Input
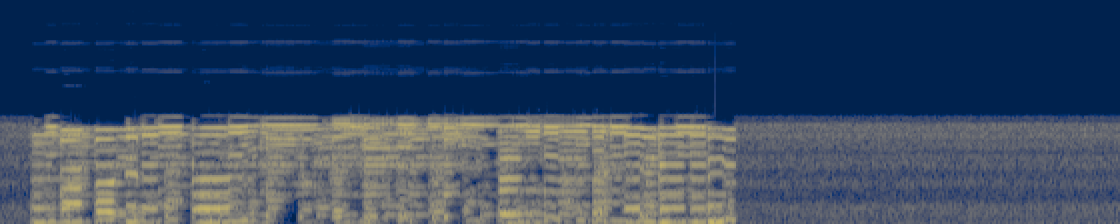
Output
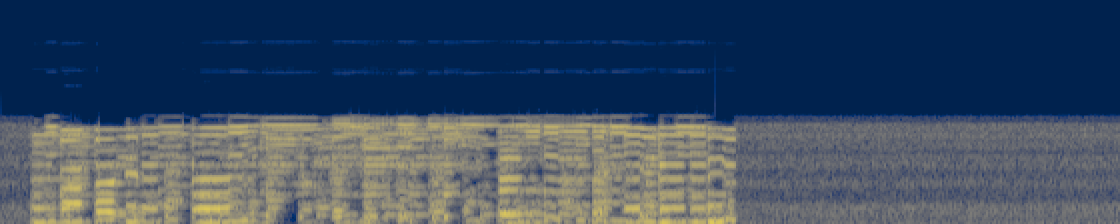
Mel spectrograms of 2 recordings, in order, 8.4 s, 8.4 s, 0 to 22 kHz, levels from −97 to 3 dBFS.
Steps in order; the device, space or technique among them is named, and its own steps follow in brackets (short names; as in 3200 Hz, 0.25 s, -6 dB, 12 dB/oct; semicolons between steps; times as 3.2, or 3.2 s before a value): 0.74–1.37 Chebyshev low-pass 1300 Hz, order 2; through cloth (high shelf 2300 Hz -17 dB); gain +8.5 dB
